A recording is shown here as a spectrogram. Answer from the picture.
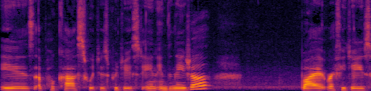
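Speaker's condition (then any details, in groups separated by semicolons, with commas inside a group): No condition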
